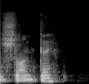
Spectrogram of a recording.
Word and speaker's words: Inno'sláinte: I'm going to say it wrong again. The Innoslint. – And the Schlante. – There you go.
